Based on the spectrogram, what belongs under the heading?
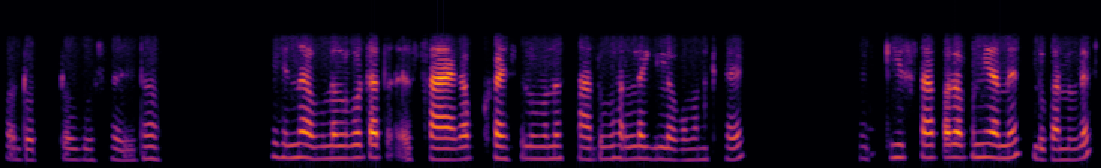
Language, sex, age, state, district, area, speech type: Assamese, female, 45-60, Assam, Dhemaji, rural, conversation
